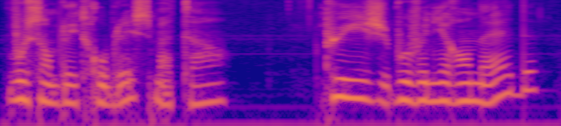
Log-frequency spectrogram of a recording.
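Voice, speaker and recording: A woman's voice: sits low, steady tone, a little slow, warm tone, dry recording, pitched below the performer's own voice. A woman voicing a suave, commanding man. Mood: seductive. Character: firm, dominant, seductive man.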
